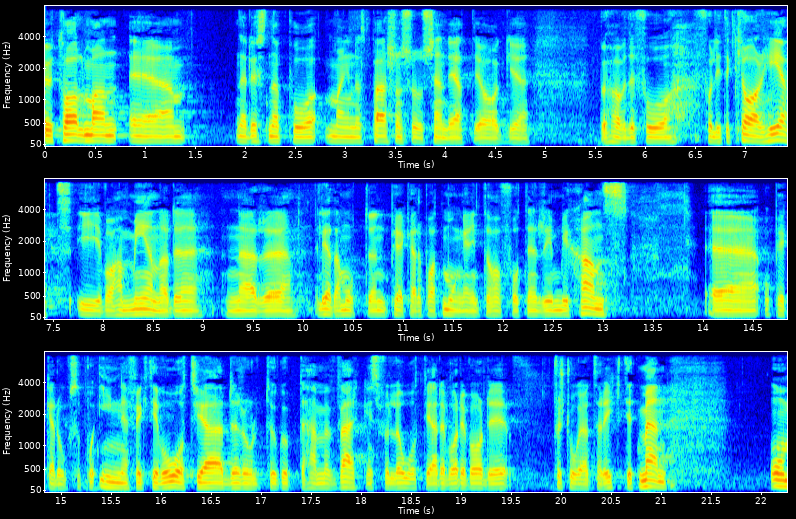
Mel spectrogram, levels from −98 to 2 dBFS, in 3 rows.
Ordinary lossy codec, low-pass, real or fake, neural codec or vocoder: MP3, 48 kbps; 7.2 kHz; real; none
